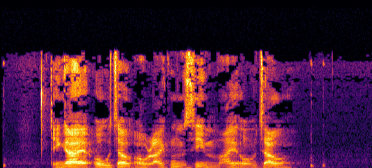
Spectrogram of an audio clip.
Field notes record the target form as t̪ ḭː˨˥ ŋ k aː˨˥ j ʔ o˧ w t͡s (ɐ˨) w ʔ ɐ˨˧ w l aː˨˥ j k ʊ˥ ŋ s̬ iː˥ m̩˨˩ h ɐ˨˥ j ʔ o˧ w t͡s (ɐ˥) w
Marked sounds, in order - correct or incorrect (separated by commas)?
incorrect, correct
